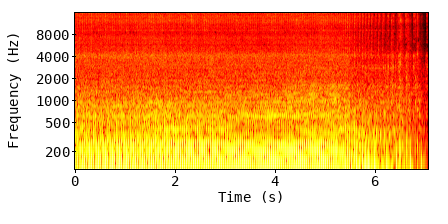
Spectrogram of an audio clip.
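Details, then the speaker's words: Honda small single-cylinder engine, probably a water pump, after ignition coil install; runs hard with rough uneven pounding, then dies out. Owner suspects bottom-end knock, unconfirmed. "Has a hard knock in there. Well, at the very least, it's running."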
